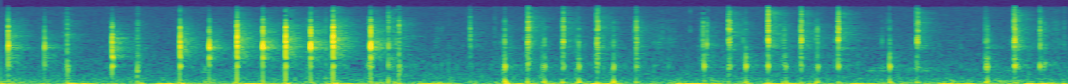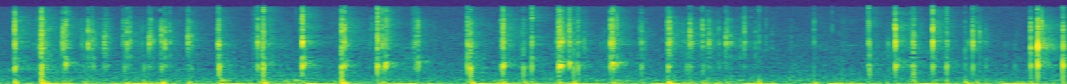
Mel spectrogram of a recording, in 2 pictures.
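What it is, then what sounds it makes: Plastic game controller. Fingertips rapidly tap and press the face buttons and d-pad of a small, hollow, blue wired plastic gamepad. The result is a quiet, dense stream of sharp, bright plastic clicks that die away almost instantly, arriving in irregular bursts with brief pauses and a faint low rumble underneath.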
